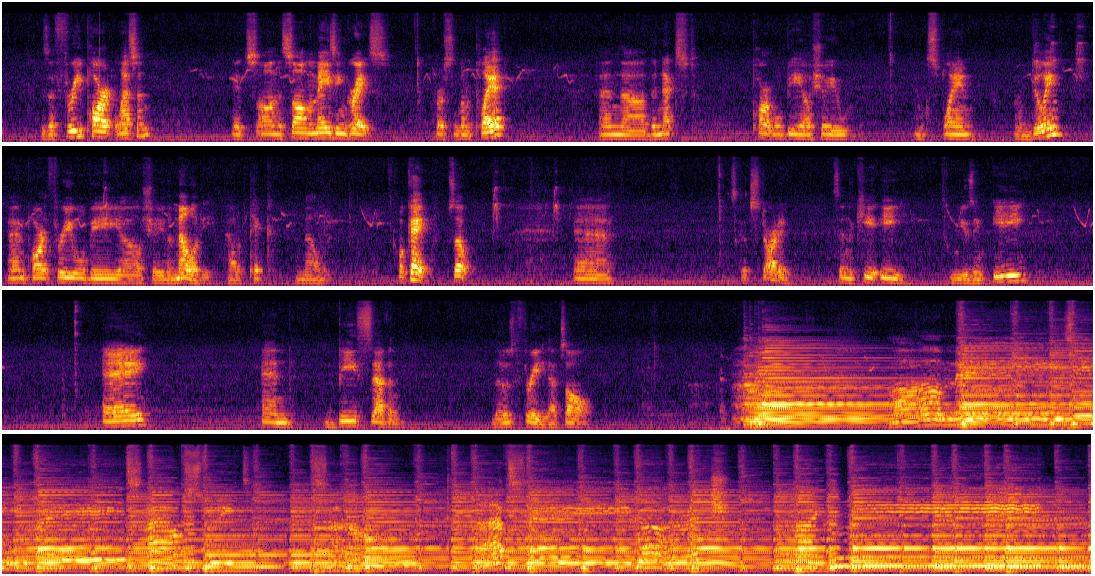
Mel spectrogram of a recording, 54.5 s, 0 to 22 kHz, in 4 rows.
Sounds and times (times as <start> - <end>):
Speech: 0.5 - 1.9, 2.9 - 6.3, 7.4 - 8.7, 9.4 - 10.6, 11.4 - 17.8, 18.6 - 19.6, 20.8 - 21.3, 22.7 - 26.5, 28.5 - 29.2, 30.5 - 32.3, 33.4 - 34.7.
